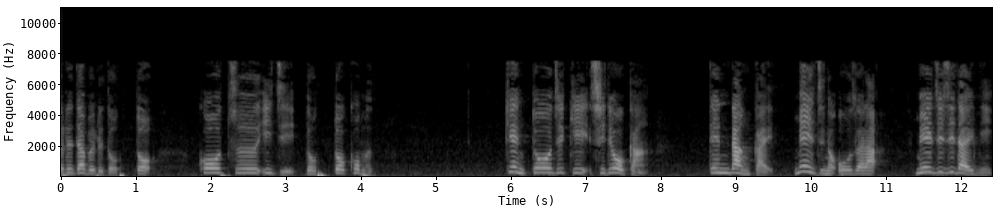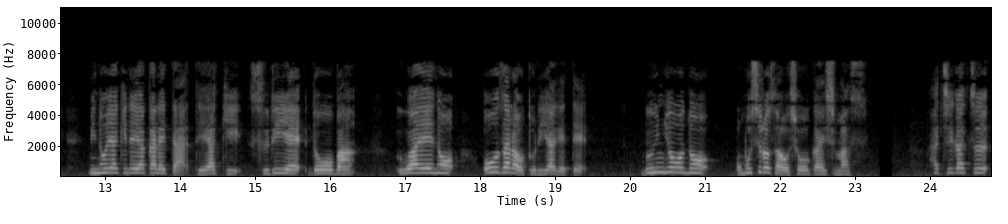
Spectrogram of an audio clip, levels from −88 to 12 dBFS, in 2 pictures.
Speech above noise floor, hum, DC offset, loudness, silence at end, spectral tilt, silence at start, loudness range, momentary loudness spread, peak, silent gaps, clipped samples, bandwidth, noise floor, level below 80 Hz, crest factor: 32 dB; none; under 0.1%; -33 LUFS; 0.05 s; -2.5 dB/octave; 0 s; 5 LU; 13 LU; -8 dBFS; 23.33-23.43 s; under 0.1%; 7.6 kHz; -65 dBFS; -48 dBFS; 26 dB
